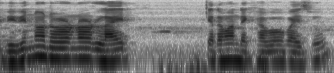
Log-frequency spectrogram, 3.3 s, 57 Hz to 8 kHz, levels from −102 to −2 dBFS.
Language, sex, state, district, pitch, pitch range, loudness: Assamese, male, Assam, Hailakandi, 135 Hz, 125-150 Hz, -15 LUFS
